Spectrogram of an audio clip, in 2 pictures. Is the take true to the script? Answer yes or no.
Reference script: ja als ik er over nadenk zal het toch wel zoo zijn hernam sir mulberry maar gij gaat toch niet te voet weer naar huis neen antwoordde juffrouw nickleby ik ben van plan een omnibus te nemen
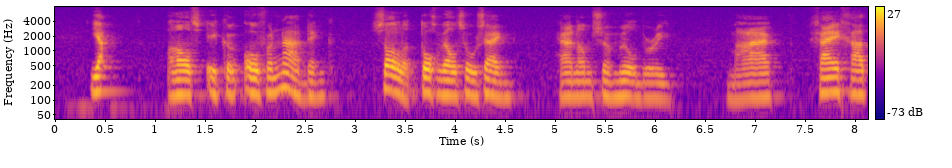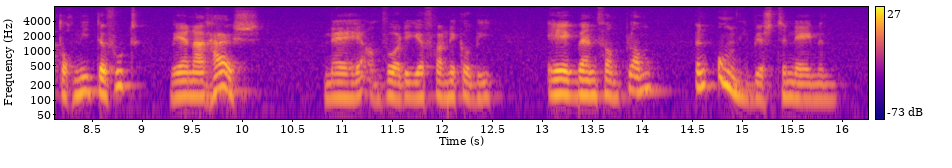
yes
